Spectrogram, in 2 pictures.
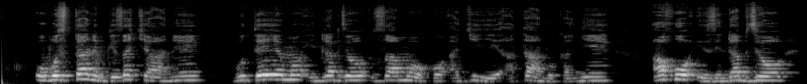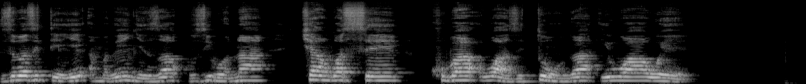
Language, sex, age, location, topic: Kinyarwanda, male, 36-49, Huye, agriculture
